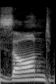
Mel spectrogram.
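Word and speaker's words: Xand: So my friend Zan van Tulleken, who is actually Zand van Tulleken, but I can't pronounce his name Zand because of my accent.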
